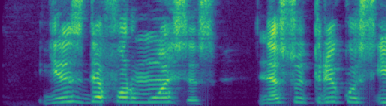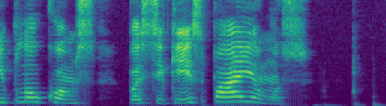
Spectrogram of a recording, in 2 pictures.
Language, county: Lithuanian, Vilnius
